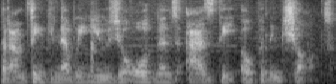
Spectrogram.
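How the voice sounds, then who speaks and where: Over faint background music, a man uses a put-on character voice with a fairly low pitch, speaking at a fairly slow pace. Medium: actual play.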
